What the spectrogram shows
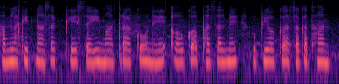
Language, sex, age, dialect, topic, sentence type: Chhattisgarhi, female, 18-24, Northern/Bhandar, agriculture, question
